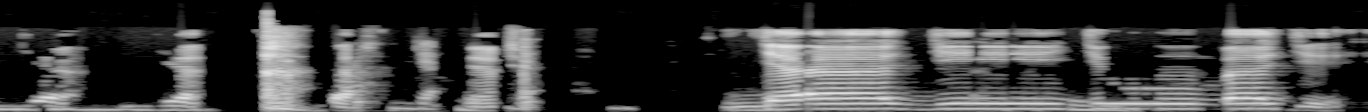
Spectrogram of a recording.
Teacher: huruf Jim ini ketika kita ucapkan itu menempel atau bertemu antara Tengah lidah dengan langit-langitnya jadi Jim itu harus diperhatikan bukan dari ujung lidah ya bukan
